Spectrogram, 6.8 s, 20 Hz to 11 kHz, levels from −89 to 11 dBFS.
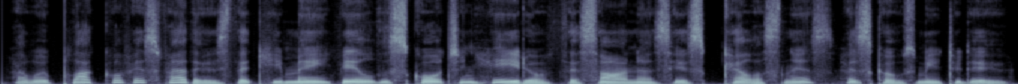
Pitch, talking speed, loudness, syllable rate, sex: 180 Hz, 210 wpm, -16 LUFS, 4.7 syllables/s, female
